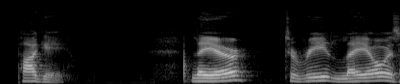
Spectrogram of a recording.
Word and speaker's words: pague: You go pago, P-A-G-O, but when you change that O to an E, you need to insert the U between the G and the E, so it maintains that hard G sound. Pague.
